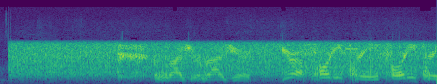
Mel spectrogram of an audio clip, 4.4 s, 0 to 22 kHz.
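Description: Ham radio receiver audio on the HF band: a steady hiss of band noise, cut off above about 3 kHz, switches on suddenly as the operator hands over. From about a second in, a distant station's voice comes through the noise.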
